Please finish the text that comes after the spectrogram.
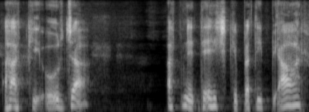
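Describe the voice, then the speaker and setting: Very slow, husky, gracious elder statesman. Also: a little high, heavily acted. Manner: slow, deliberate, kindly. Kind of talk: radio drama acting.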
